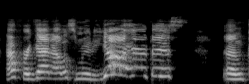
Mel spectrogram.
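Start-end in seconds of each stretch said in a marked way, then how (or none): 1.0-1.9 calling out. Real, not acted. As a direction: shout it out to the audience. Calling out to viewers.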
